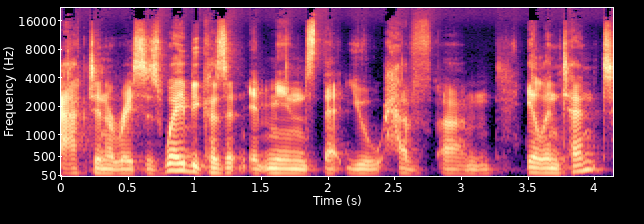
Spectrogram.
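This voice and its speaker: Someone talks at a fairly slow pace with an American accent, on a very clean recording with a silent background. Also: man. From Texas. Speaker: arts writer. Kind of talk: interview. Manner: halting.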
